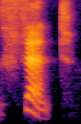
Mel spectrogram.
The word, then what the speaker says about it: scent: this one's way worse which letter in Scent is the silent letter it would be the ey wouldn't it sent f c n t scent like smell Oh I thought okay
